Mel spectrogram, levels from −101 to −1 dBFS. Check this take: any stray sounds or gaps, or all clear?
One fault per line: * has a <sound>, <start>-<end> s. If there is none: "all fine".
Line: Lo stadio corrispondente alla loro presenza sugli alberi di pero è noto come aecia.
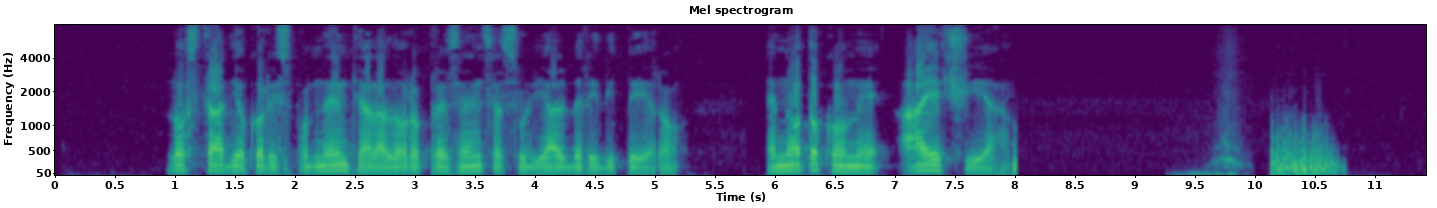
* has a whoosh, 9.3-10.0 s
